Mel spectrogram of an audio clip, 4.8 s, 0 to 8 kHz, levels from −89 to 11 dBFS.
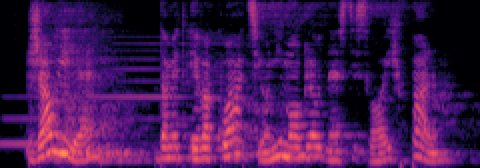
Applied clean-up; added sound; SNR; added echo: classical method WPE with log-MMSE.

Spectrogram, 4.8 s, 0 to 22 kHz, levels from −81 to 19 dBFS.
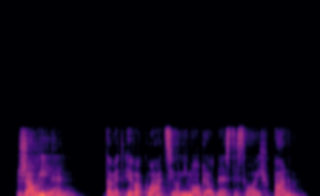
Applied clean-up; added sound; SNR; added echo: neural mask model DeepFilterNet 3.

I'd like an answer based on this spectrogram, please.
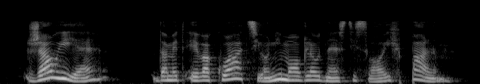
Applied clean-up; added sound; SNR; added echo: none; none; none; none.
